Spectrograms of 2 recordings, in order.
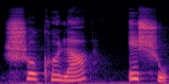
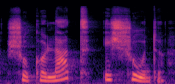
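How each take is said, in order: First: The final T and D sounds are silent. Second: The final T and D sounds are pronounced. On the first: The speaker calls it right. "On dit chocolat et chaud" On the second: The speaker calls it wrong. "on ne dit pas chocolate et chaude"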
